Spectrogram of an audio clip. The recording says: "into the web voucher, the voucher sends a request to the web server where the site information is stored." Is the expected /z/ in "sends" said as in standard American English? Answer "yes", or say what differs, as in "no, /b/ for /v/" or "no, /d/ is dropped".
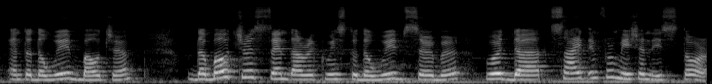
no, /z/ is dropped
